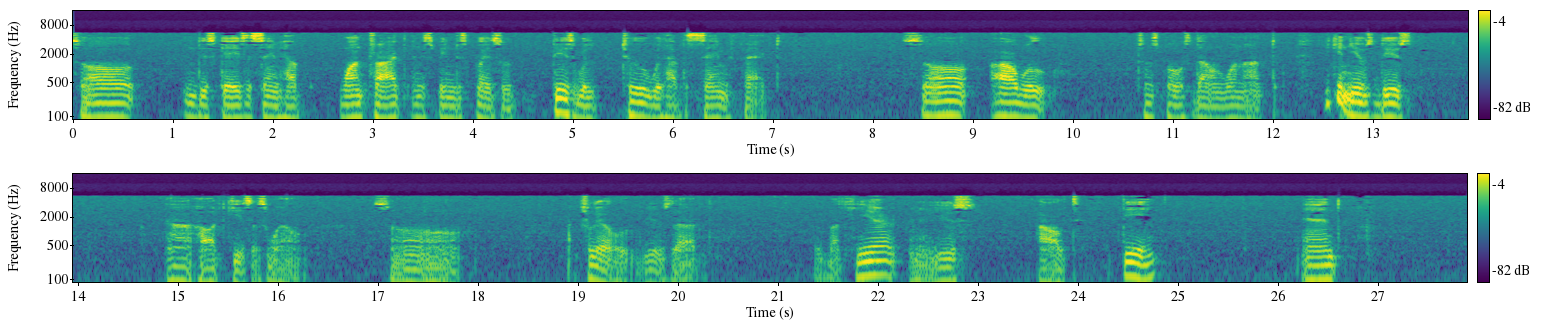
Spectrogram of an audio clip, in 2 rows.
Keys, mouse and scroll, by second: 24.5 alt+d.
